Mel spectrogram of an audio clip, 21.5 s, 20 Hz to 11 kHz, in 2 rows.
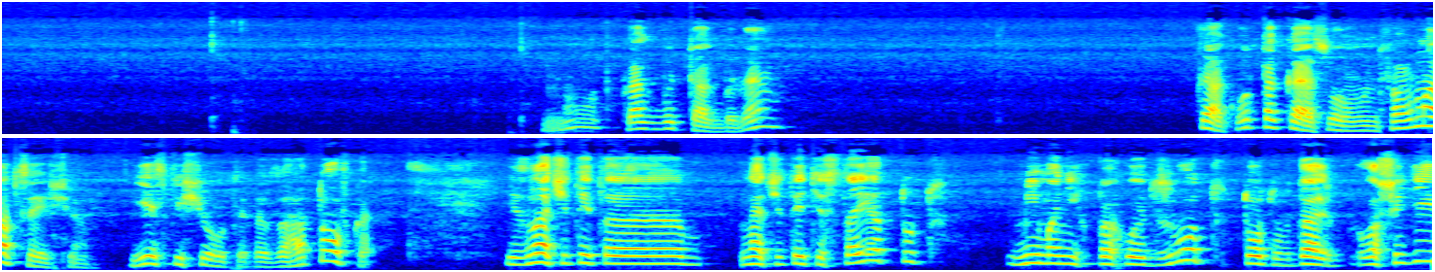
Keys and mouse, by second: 4.0-10.8 middle drag, 11.3 middle click.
